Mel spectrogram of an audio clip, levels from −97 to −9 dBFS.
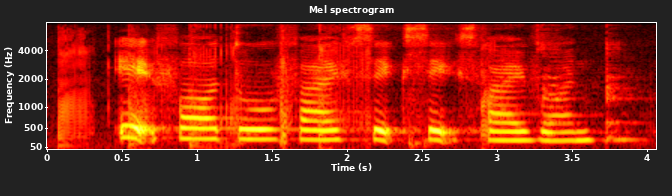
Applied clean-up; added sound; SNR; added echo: none; Fart; 16 dB; reverberation time 0.7 s.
